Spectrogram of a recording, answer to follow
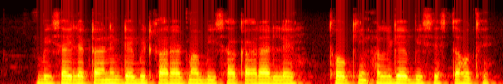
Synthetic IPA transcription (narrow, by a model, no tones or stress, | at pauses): biːsaɪleːk̚ʈɾaːnɪk̚ɖeːbiʈkaːɾaːʈmãbiːsakaːɾaːʈleː | t̪ʰoːkinəlɡebʱiseːst̪aɦot̪ʰeː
